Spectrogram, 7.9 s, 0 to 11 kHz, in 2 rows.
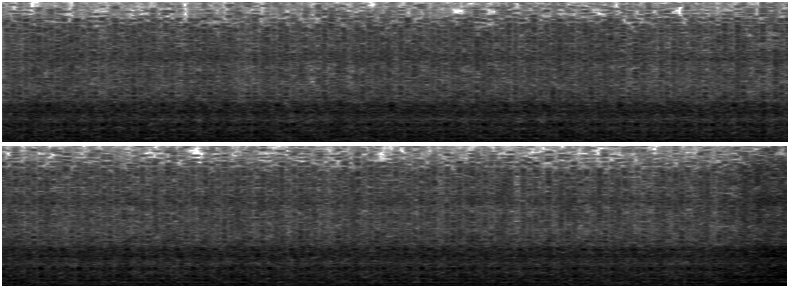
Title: Audi a4 272 tdi ticking sound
